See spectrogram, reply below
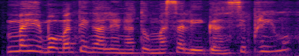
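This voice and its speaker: A woman's voice: fairly high pitch, lively intonation, fast talker, slight background noise, close to an everyday voice. An actress playing a caring, cautious but trusting mother in a Filipino radio drama, with a Filipino accent. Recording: music under the voice.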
